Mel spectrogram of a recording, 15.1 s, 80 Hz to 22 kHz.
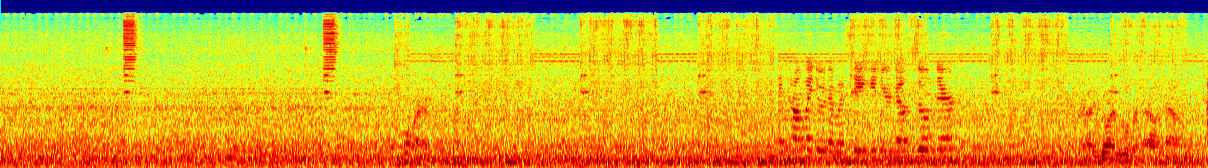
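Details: Steady blower hum with brief sharp clicks and repeating high tones, faint voices: Deep Fx fractional CO2 laser in use during a 28-year-old male's first fractional laser treatment.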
